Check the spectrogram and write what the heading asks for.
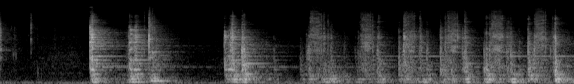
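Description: Socket ratchet on an extension tightening a steel sidebar bracket bolt: a couple of metallic clinks with a ringing tone about one and two seconds in, then a steady run of ratchet clicks at about three a second.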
